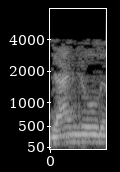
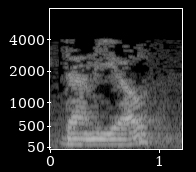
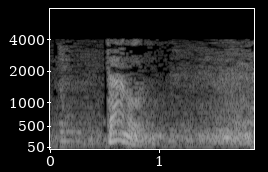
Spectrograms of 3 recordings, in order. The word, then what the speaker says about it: Daniel: but you know that the Hebrew word Daniel has three syllables Daniel the English word at least two Daniel but Moody pronounce it with one Danel oh come on now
